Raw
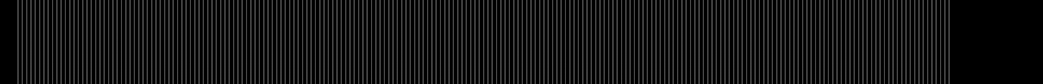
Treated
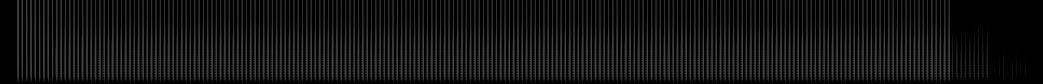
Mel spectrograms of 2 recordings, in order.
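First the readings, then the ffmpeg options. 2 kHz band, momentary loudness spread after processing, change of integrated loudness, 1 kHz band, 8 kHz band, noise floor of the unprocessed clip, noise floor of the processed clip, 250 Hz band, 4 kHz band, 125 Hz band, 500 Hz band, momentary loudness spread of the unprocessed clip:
-1.0 dB, 1 LU, -5.0 dB, -0.5 dB, -6.0 dB, -79 dBFS, -80 dBFS, -5.5 dB, -3.0 dB, -15.5 dB, -1.0 dB, 0 LU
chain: -filter_complex "[0:a]highpass=330,asplit=2[a][b];[b]adelay=380,lowpass=f=1.8k:p=1,volume=-8dB,asplit=2[c][d];[d]adelay=380,lowpass=f=1.8k:p=1,volume=0.45,asplit=2[e][f];[f]adelay=380,lowpass=f=1.8k:p=1,volume=0.45,asplit=2[g][h];[h]adelay=380,lowpass=f=1.8k:p=1,volume=0.45,asplit=2[i][j];[j]adelay=380,lowpass=f=1.8k:p=1,volume=0.45[k];[c][e][g][i][k]amix=inputs=5:normalize=0[l];[a][l]amix=inputs=2:normalize=0,adynamicequalizer=threshold=0.00141:dfrequency=4700:dqfactor=0.7:tfrequency=4700:tqfactor=0.7:attack=5:release=100:ratio=0.375:range=3:mode=cutabove:tftype=highshelf,volume=-1dB"

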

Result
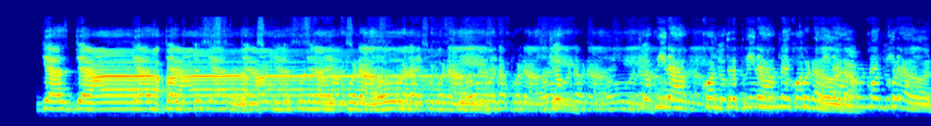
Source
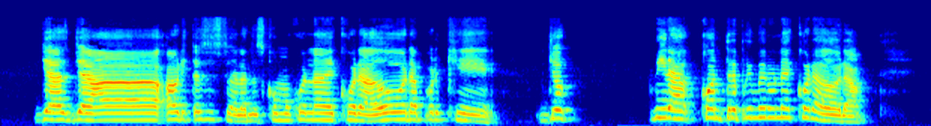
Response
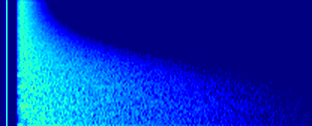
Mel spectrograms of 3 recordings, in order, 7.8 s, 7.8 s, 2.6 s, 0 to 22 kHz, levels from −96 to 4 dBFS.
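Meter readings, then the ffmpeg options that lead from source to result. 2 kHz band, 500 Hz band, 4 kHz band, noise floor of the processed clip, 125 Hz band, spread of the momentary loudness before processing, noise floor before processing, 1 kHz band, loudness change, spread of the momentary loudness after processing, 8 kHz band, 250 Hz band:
-1.0 dB, -8.5 dB, -0.5 dB, -46 dBFS, under -40 dB, 14 LU, -83 dBFS, +1.0 dB, -2.0 dB, 11 LU, -2.0 dB, under -40 dB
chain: -filter_complex "[0:a]agate=range=-33dB:threshold=-49dB:ratio=3:detection=peak,afreqshift=340,asplit=2[a][b];[b]aecho=0:1:740|1369|1904|2358|2744:0.631|0.398|0.251|0.158|0.1[c];[a][c]amix=inputs=2:normalize=0,volume=-4dB"

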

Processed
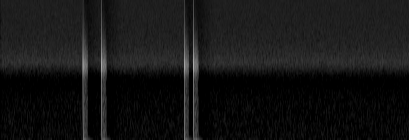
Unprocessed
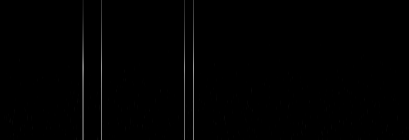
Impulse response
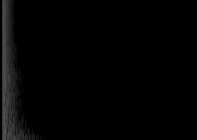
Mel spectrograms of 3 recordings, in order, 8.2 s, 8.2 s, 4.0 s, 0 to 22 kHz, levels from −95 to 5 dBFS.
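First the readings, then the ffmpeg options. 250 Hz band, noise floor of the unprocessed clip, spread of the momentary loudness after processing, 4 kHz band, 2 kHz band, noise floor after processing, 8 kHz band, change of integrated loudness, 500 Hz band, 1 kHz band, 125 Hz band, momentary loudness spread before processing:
-3.5 dB, -79 dBFS, 3 LU, +8.5 dB, -1.5 dB, -66 dBFS, +7.5 dB, +6.5 dB, -4.0 dB, -5.0 dB, n/a, 3 LU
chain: -filter_complex "[0:a]highshelf=f=2.7k:t=q:w=3:g=8.5,afreqshift=-40,alimiter=limit=-8.5dB:level=0:latency=1:release=422,asplit=2[a][b];[1:a]atrim=start_sample=2205,atrim=end_sample=3969[c];[b][c]afir=irnorm=-1:irlink=0,volume=-2dB[d];[a][d]amix=inputs=2:normalize=0,volume=4dB"

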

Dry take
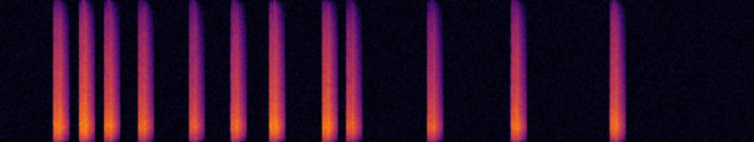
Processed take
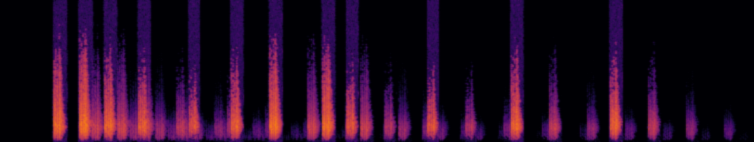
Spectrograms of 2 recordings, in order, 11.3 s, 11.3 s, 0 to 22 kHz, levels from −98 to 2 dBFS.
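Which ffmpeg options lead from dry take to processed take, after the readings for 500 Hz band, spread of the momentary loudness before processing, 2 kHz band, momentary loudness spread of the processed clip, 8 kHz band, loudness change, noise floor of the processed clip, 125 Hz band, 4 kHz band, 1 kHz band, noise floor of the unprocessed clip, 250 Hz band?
-8.0 dB, 13 LU, -3.5 dB, 21 LU, -4.5 dB, -4.0 dB, under -85 dBFS, n/a, -3.5 dB, -4.5 dB, -75 dBFS, under -15 dB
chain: -filter_complex "[0:a]afftfilt=real='re*gte(hypot(re,im),0.0398)':imag='im*gte(hypot(re,im),0.0398)':win_size=1024:overlap=0.75,highpass=f=650:p=1,acrusher=bits=8:mix=0:aa=0.000001,asplit=2[a][b];[b]adelay=572,lowpass=f=1.1k:p=1,volume=-6dB,asplit=2[c][d];[d]adelay=572,lowpass=f=1.1k:p=1,volume=0.51,asplit=2[e][f];[f]adelay=572,lowpass=f=1.1k:p=1,volume=0.51,asplit=2[g][h];[h]adelay=572,lowpass=f=1.1k:p=1,volume=0.51,asplit=2[i][j];[j]adelay=572,lowpass=f=1.1k:p=1,volume=0.51,asplit=2[k][l];[l]adelay=572,lowpass=f=1.1k:p=1,volume=0.51[m];[a][c][e][g][i][k][m]amix=inputs=7:normalize=0,volume=-3.5dB"

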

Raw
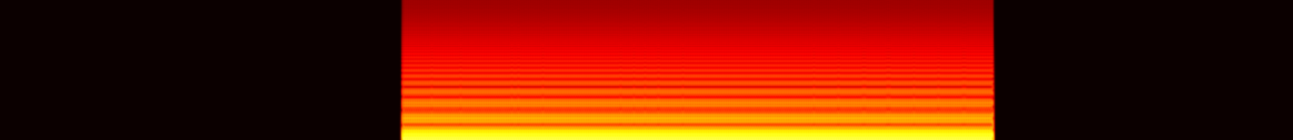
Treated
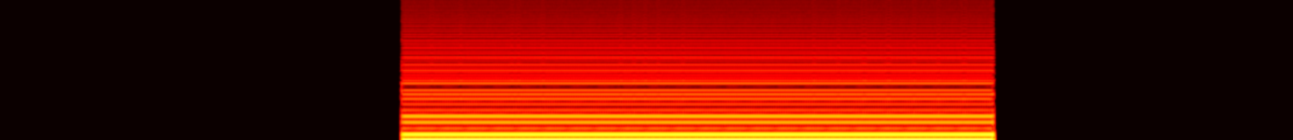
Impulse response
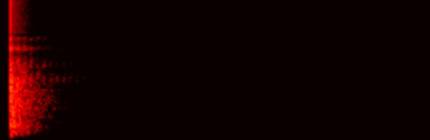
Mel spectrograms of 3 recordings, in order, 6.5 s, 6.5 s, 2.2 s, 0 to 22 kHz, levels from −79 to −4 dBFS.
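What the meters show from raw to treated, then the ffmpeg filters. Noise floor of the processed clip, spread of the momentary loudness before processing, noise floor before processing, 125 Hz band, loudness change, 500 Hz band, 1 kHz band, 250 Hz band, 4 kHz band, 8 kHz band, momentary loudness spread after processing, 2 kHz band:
under -85 dBFS, 3 LU, under -85 dBFS, -3.5 dB, -2.5 dB, -0.5 dB, -1.5 dB, -1.5 dB, -2.0 dB, -2.0 dB, 3 LU, -2.0 dB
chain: -af "aecho=1:1:1.5:0.74,afftfilt=real='hypot(re,im)*cos(PI*b)':imag='0':win_size=1024:overlap=0.75,acrusher=bits=6:dc=4:mix=0:aa=0.000001"

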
